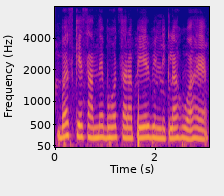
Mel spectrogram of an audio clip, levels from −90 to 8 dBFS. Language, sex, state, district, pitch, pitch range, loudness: Hindi, female, Arunachal Pradesh, Papum Pare, 225 Hz, 215-230 Hz, -15 LUFS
